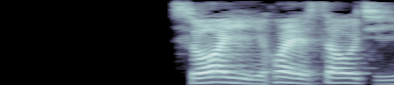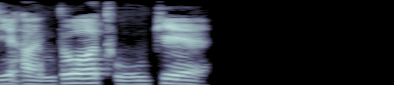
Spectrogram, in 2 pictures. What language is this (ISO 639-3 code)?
zho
